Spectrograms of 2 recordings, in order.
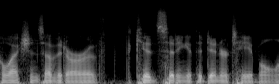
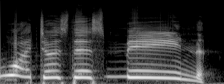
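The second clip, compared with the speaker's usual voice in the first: shrill, very high, very loud, mean, stretched scream; 11 dB louder than usual. Retelling a film scene where the father runs into the street, imitating a scream. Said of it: "starts screaming".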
